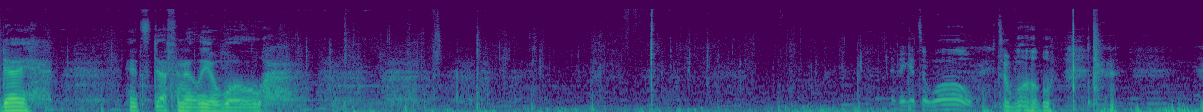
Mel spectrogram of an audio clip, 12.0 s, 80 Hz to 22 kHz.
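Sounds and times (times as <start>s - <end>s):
footsteps on rock: 0.8s - 9.2s.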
